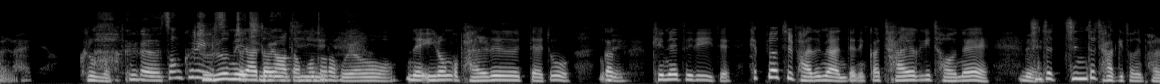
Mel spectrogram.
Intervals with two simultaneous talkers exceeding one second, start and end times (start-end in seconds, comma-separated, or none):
2.0-3.3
